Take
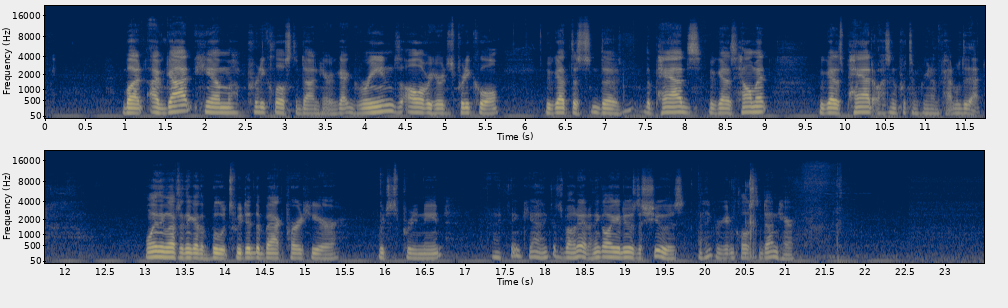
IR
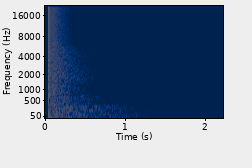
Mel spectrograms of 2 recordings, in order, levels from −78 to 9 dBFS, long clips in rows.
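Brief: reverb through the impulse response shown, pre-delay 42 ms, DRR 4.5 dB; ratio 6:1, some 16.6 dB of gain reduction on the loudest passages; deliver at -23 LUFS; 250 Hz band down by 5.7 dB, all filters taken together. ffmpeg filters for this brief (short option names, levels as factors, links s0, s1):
-filter_complex "[0:a]equalizer=f=250:t=o:g=-7.5,acompressor=threshold=0.0251:ratio=6,asplit=2[s0][s1];[1:a]atrim=start_sample=2205,adelay=42[s2];[s1][s2]afir=irnorm=-1:irlink=0,volume=0.447[s3];[s0][s3]amix=inputs=2:normalize=0,volume=4.22"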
